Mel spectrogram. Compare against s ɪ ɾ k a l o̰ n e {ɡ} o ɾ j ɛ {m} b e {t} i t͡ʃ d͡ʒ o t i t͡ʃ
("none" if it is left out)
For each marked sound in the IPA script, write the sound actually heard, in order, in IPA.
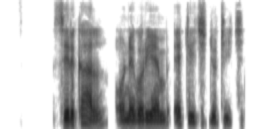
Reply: ɡ, m, t

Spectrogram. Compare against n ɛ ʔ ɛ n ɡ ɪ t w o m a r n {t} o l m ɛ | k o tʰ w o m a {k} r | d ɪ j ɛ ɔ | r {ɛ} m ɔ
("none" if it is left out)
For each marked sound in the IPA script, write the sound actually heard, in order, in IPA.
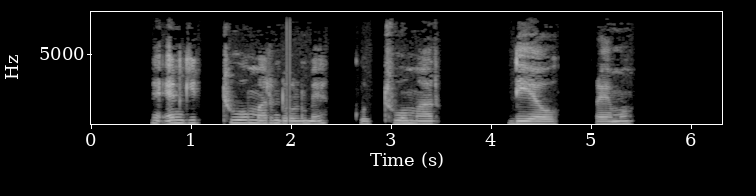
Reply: d, none, ɛ

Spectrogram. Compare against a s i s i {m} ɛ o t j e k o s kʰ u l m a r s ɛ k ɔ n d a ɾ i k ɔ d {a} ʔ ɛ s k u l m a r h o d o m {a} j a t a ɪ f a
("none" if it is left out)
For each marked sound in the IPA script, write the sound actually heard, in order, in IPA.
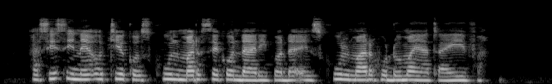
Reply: n, a, a

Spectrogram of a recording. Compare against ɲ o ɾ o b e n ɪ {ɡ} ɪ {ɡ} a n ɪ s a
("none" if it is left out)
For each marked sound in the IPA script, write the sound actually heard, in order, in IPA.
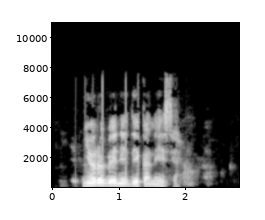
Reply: d, k

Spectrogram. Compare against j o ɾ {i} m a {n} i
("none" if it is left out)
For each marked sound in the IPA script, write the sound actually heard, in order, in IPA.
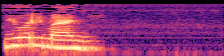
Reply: i, ɲ

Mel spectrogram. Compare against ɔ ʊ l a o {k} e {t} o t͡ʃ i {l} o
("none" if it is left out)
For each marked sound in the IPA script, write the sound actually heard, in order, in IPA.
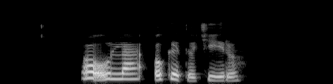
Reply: k, t, ɾ

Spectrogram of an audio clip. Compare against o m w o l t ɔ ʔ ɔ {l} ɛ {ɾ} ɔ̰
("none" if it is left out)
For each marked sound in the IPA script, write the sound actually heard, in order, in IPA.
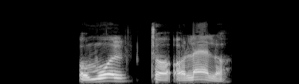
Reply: l, l

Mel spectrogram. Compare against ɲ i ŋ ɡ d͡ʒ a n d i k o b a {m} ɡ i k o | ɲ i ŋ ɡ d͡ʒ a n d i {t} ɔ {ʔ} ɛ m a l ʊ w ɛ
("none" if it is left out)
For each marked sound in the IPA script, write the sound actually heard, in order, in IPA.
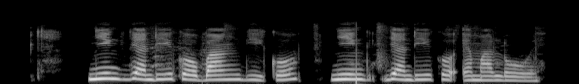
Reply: ŋ, k, ʔ

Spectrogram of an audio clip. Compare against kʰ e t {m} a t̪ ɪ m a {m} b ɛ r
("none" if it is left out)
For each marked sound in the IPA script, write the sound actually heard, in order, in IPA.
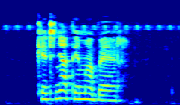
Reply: ɲ, none

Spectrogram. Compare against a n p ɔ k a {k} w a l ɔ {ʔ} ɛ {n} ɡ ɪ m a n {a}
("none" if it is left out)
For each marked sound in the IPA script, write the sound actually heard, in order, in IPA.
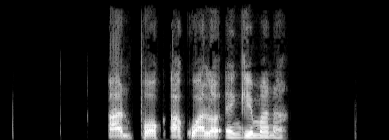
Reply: k, ʔ, ŋ, a

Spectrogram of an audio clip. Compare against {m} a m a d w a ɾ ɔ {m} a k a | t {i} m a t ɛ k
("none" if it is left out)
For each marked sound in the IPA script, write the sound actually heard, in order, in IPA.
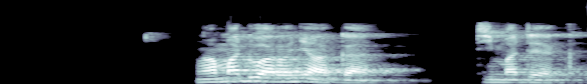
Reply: ŋ, ɲ, i

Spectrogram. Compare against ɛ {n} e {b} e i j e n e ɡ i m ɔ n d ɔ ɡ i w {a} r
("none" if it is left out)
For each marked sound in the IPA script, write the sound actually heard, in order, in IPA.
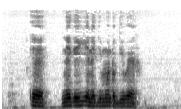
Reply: n, ɡ, ɛ

